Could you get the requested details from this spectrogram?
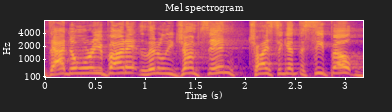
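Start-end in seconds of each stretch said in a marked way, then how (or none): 0.0-1.0 put-on breezy kid brushing dad off, higher and louder; lightly voiced ten-year-old, raised pitch; imitated young daughter. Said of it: "and she goes".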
